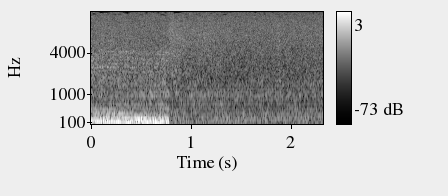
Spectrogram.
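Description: A low, steady hum that stops abruptly just under a second in, leaving only faint room noise.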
